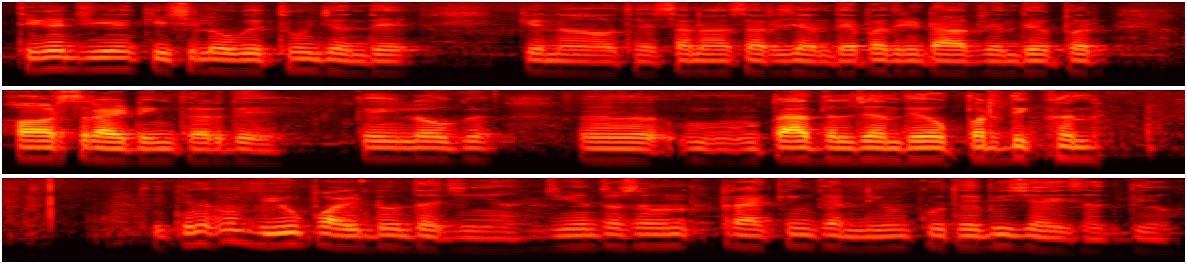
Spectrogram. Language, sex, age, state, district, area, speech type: Dogri, male, 30-45, Jammu and Kashmir, Jammu, urban, spontaneous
